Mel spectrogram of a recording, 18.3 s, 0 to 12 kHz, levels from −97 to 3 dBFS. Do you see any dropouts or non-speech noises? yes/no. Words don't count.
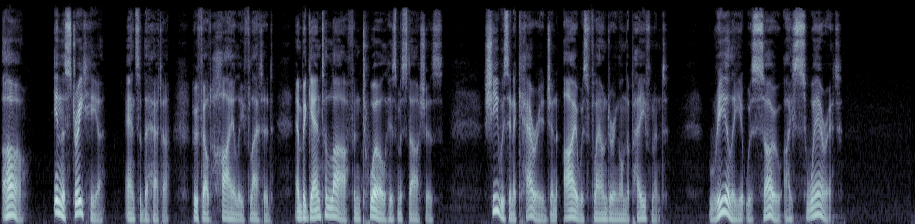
no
